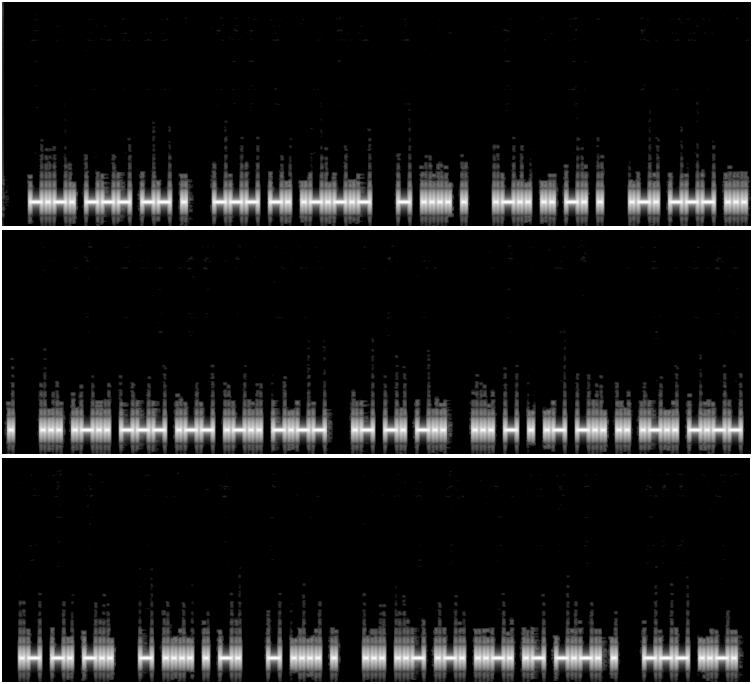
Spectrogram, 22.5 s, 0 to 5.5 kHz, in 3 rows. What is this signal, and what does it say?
Morse code, heard as a keyed tone, about 30 wpm, 600 Hz. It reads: COME ON. THE LINE ROSE SLOWLY AND STEADILY AND THEN THE SURFACE OF
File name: the old man and the sea / the old man and the sea 1 30wpm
